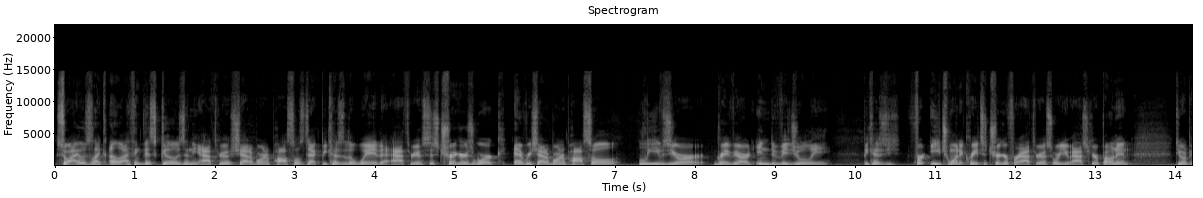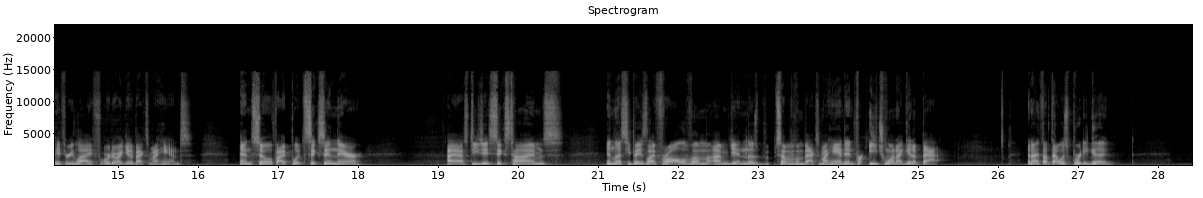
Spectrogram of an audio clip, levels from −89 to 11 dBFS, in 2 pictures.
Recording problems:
squashed, flat; somewhat

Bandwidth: 14.5 kHz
